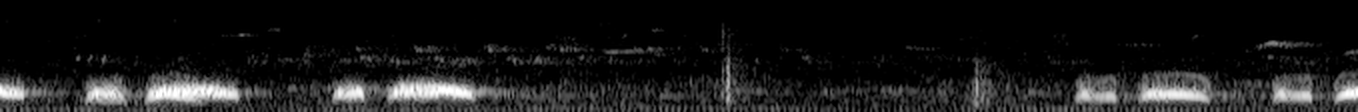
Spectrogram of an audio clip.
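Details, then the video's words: Spotted dove, a fighter lure bird of the Labuan type at Laman Sungai Lada, in territorial contest: bursts of deep cooing notes, a silent gap with two sharp clicks, then the coo phrase resumes; faint birds behind. "Suara tekukur enak"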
